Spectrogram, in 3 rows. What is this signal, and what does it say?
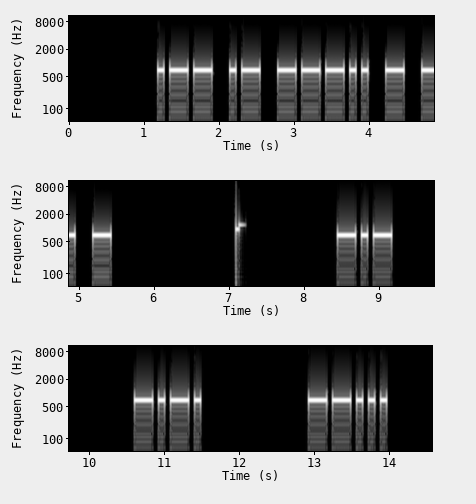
Morse code, heard as a keyed tone, about 15 wpm, spaced as for 10 wpm, 700 Hz. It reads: WA8TTT KC7
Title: USA Call Signs - 6 Characters - 6x Character Spacing - 15wpm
